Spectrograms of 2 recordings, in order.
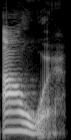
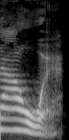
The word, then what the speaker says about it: hour: like an apple an hour and an interesting story funny fact our starts with an H but H is silent so it actually starts with a wowl sound making at an hour English am I right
